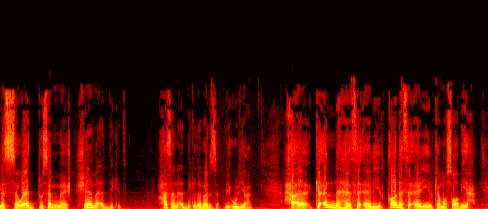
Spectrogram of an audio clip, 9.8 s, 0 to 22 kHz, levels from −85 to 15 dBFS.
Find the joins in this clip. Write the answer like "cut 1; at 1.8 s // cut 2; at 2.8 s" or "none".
cut 1; at 1.4 s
